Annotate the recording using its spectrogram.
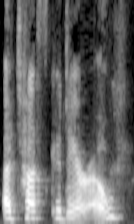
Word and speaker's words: Atascadero: Well, meanwhile, he started getting to know others at which by the way, I figured out how to pronounce it. It's Atascadero.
